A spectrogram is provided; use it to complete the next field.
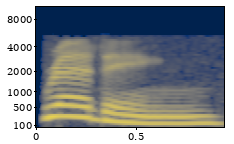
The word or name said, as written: Redding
